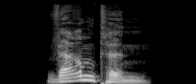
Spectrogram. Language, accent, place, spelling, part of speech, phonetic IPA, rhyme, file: German, Germany, Berlin, wärmten, verb, [ˈvɛʁmtn̩], -ɛʁmtn̩, De-wärmten.ogg
- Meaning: inflection of wärmen: 1. first/third-person plural preterite 2. first/third-person plural subjunctive II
